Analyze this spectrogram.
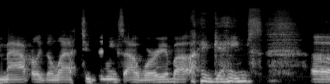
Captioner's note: laughs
